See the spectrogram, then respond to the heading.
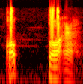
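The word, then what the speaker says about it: قطّع: But in this part, the ta here has shadda, so you have to double it. You have to pronounce the letter ta with severeness. So it will be qata'a, qata'a, qata'a.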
